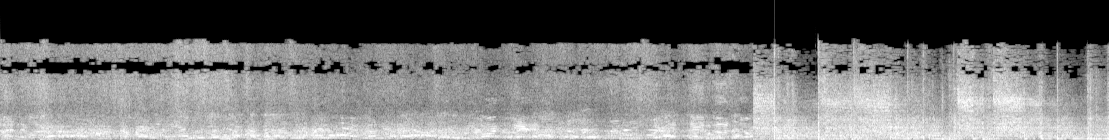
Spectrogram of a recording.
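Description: Mixed voices and music, with a street band of large drums starting up about two-thirds of the way through and beating rhythmically.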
